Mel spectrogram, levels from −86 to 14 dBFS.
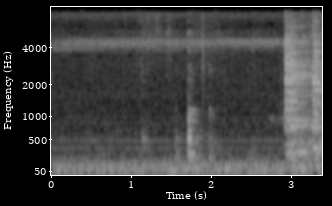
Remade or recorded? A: recorded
